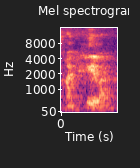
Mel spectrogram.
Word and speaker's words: Angela: Her middle name, Angela, pronounced Anela, was given to her by her grandmother, which means angel in Spanish.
